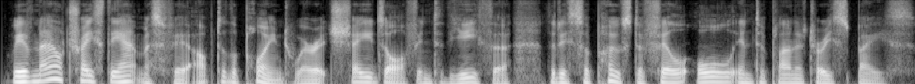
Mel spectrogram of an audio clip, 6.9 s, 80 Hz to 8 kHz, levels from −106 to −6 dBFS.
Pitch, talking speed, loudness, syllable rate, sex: 115 Hz, 220 wpm, -21 LUFS, 6.5 syllables/s, male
